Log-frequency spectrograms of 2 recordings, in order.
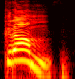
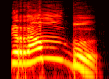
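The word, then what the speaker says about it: crumb: सी आर यू एमबी बी को काटिए क्रम सी एल आई एम बी बी को काट दीजिए। क्लाइंब अदरवाइज क्या पढ़ेंगे? क्लाइंब क्रमब प्लंब है ना?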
